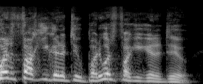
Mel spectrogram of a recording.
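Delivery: fast, loud tough-guy voice. Speaker retelling an East Coast guy's comeback to his threat, talking tough. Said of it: "he's gonna talk real tough".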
